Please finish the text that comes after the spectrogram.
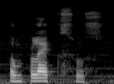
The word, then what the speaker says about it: amplexus: Agora vejam esse exemplo peculiar. Temos um X aqui. É uma letra só, mas ele é pronunciado como duas consoantes, K e S. E na hora de separar as sílabas, elas ficam separadas. A penúltima sílaba, portanto, é plec. Termina em consoante e a palavra é paroxítona, amplexus.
